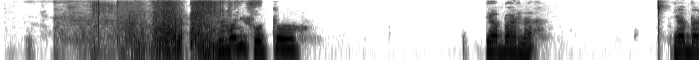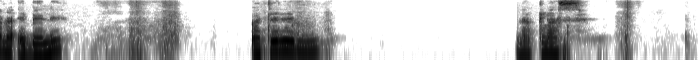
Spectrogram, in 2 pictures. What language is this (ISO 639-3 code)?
lin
